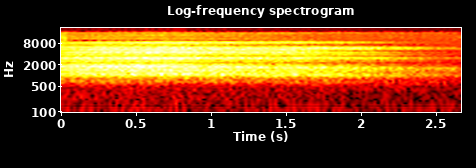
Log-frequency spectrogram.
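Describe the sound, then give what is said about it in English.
A single long, deep breath during a guided breathing exercise: a soft, airy hiss that holds steady and then slowly fades, with no talking. “let's take a nice deep breath in and out.”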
